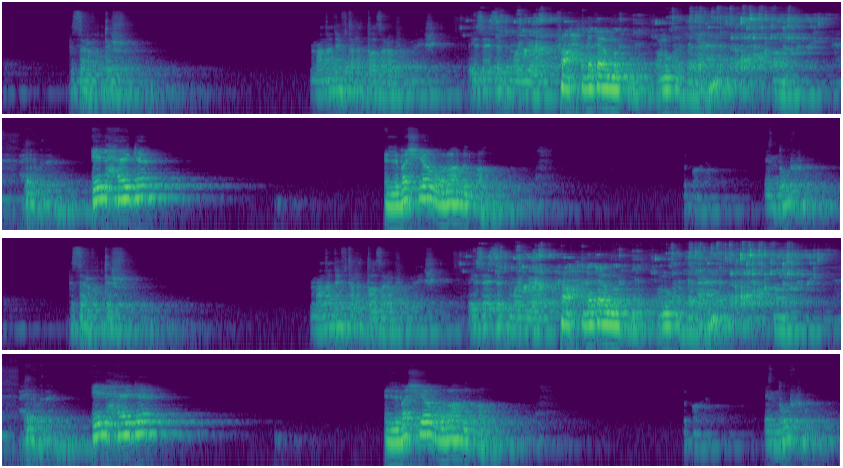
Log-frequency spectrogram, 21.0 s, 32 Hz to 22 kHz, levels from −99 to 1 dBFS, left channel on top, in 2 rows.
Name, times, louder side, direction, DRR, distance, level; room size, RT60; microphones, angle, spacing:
voice 1, 0.8-1.6 3.8-5.4 5.8-6.8 8.7-9.0 10.7-11.2 19.1-19.2 20.0-20.7, right 1 dB, 30° right, -3 dB, 2.6 m, -42 dB
Engine / Trickle dribble / Fill (with liquid), 5.7-10.6, right 3 dB, 70° right, 1.7 m, -41 dB
voice 2, 7.0-8.8 9.6-9.9 10.4-10.5 10.8-10.9 11.6-12.4 15.3-16.5, left 1 dB, 70° left, 6 dB, 1.1 m, -31 dB
19.0 x 9.8 x 2.6 m, 1.4 s
head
